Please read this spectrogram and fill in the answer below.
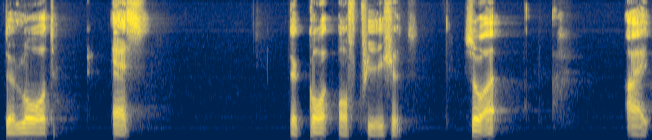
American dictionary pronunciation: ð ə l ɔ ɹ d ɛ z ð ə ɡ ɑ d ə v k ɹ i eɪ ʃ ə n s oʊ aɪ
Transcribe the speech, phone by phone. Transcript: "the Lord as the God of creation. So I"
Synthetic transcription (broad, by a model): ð ə l ɔ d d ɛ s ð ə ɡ ɑ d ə f k ɹ i eɪ ʃ ə n s oʊ aɪ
